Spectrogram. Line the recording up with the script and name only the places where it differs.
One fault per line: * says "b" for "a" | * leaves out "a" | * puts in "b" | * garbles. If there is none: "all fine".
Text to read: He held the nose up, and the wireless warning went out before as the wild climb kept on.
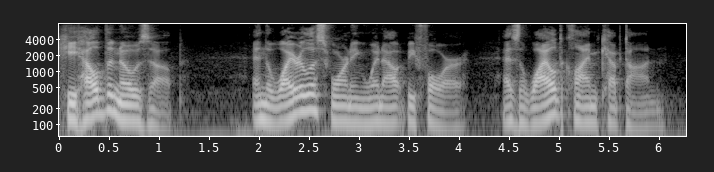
all fine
